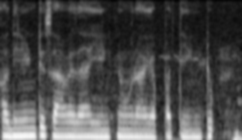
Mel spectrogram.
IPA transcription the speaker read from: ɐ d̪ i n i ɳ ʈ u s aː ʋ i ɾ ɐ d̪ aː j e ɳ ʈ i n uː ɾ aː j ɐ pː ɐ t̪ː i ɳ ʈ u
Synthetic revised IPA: ɐ d̪ i n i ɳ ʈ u s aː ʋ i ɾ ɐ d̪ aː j e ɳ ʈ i n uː ɾ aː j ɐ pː ɐ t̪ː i ɳ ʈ u

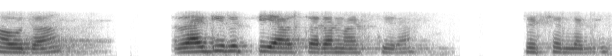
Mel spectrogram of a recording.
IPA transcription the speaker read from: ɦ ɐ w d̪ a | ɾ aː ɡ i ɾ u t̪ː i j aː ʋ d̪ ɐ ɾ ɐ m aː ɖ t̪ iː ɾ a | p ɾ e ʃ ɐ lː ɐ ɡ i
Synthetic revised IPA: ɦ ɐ w d̪ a | ɾ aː ɡ i ɾ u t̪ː i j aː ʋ t̪ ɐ ɾ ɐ m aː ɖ t̪ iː ɾ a | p ɾ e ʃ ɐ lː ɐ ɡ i

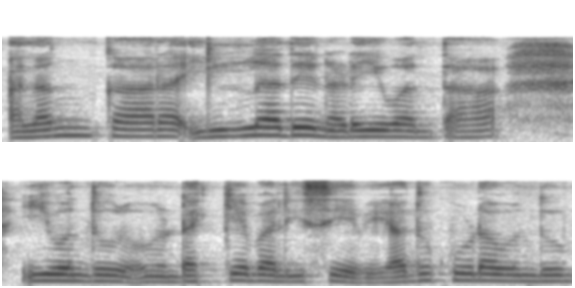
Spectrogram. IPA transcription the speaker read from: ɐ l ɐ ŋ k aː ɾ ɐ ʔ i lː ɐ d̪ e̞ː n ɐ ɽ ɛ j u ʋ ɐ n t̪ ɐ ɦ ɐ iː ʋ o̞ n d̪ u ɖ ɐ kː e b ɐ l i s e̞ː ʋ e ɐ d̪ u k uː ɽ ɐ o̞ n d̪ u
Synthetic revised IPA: ɐ l ɐ ŋ k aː ɾ ɐ ʔ i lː ɐ d̪ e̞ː n ɐ ɽ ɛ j u ʋ ɐ n t̪ ɐ ɦ ɐ iː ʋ o̞ n d̪ u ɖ ɐ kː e b ɐ l i s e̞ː ʋ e ɐ d̪ u k uː ɽ ɐ o̞ n d̪ u

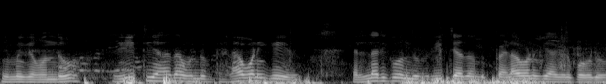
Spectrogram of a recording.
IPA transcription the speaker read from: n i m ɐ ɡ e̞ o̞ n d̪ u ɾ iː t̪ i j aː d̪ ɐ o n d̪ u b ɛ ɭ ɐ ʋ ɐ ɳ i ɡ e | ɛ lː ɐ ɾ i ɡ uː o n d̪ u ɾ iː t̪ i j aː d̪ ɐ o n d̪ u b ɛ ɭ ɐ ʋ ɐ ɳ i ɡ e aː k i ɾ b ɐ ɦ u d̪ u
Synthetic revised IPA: n i m ɐ ɡ e̞ o̞ n d̪ u ɾ iː t̪ i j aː d̪ ɐ o n d̪ u b ɛ ɭ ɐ ʋ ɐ ɳ i ɡ e | ɛ lː ɐ ɾ i ɡ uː o n d̪ u ɾ iː t̪ i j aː d̪ ɐ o n d̪ u b ɛ ɭ ɐ ʋ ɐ ɳ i ɡ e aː ɡ i ɾ b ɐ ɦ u d̪ u

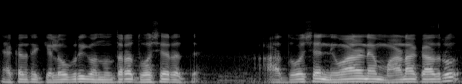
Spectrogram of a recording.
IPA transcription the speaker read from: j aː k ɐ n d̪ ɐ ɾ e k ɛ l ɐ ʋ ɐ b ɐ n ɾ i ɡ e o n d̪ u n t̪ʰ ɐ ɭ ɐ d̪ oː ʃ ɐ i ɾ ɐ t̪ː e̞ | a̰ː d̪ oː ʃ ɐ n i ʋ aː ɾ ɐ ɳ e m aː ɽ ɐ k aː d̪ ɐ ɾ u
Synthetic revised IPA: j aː k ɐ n d̪ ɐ ɾ e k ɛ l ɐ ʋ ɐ b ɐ ɾ i ɡ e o n d̪ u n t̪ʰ ɐ ɾ ɐ d̪ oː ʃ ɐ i ɾ ɐ t̪ː e̞ | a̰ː d̪ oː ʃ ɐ n i ʋ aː ɾ ɐ ɳ e m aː ɽ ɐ k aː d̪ ɐ ɾ u

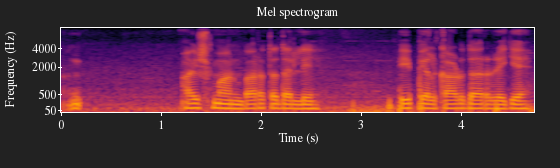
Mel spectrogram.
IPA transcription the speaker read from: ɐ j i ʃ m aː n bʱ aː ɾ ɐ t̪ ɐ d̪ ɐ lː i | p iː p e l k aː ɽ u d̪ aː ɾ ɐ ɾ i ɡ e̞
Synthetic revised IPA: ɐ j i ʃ m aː n bʱ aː ɾ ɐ t̪ ɐ d̪ ɐ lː i | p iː p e l k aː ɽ u d̪ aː ɾ ɐ ɾ i ɡ e̞

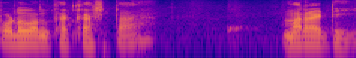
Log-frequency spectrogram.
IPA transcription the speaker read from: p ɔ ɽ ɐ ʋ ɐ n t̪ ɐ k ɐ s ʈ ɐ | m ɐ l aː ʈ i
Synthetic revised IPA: p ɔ ɽ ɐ ʋ ɐ n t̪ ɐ k ɐ ʂ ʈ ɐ | m ɐ ɾ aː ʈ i

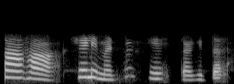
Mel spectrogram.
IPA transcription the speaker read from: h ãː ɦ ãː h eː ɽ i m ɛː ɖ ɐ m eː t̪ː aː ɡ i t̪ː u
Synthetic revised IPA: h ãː ɦ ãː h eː ɭ i m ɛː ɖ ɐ m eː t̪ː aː ɡ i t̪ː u

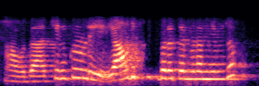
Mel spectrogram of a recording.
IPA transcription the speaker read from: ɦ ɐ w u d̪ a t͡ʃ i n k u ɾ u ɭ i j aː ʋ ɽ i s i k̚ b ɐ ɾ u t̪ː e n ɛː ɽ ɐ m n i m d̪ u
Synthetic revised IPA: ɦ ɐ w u d̪ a t͡ʃ i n k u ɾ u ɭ i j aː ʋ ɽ i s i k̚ b ɐ ɾ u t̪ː e m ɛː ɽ ɐ m n i m d̪ u

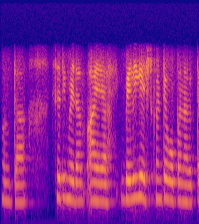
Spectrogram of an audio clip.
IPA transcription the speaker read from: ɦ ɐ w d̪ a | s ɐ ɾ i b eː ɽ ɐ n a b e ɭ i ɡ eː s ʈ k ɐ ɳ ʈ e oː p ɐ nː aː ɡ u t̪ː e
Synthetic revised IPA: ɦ ɐ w d̪ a | s ɐ ɾ i m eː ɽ ɐ m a b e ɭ i ɡ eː ʂ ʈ k ɐ ɳ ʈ e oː p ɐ n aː ɡ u t̪ː e

